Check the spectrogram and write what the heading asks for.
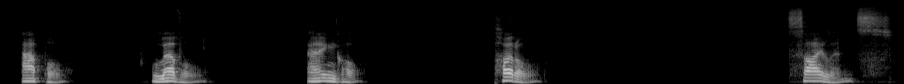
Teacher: notice that these unstressed syllables with the final l sound may be spelled e l or l e but they are pronounced the same apple level angle puddle silence number three i as in april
